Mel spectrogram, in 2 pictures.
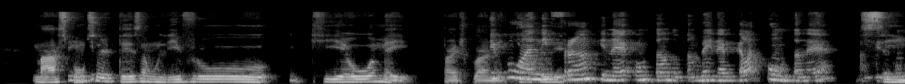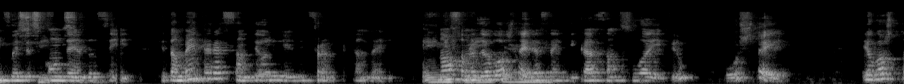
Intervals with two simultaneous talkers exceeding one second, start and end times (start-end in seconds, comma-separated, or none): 8.6-10.2, 13.4-14.6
